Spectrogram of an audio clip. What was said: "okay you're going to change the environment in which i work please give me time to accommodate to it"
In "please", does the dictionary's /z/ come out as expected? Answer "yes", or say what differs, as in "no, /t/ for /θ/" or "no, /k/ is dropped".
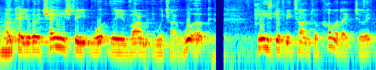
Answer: yes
